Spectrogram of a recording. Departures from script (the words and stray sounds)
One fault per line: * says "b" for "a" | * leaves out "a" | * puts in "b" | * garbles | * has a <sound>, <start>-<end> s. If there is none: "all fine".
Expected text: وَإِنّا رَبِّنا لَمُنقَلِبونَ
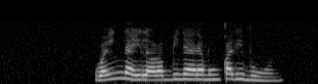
* puts in "إِلى"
